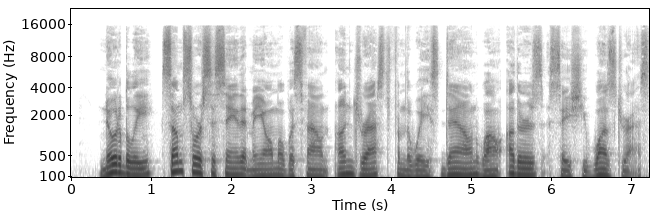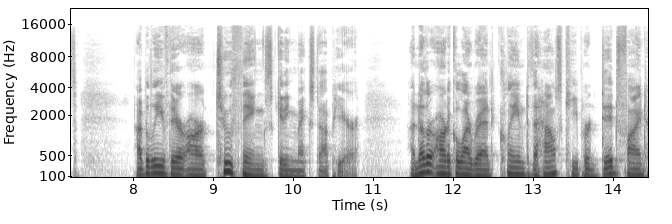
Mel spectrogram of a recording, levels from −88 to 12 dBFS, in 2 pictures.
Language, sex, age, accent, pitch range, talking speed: English, male, 30-49, American, 100-120 Hz, 160 wpm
